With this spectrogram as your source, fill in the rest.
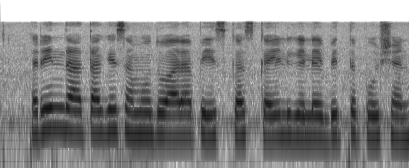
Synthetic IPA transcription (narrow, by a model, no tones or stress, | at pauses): ɾɪnd̪aːt̪akesəmud̪ʋaːɾapeːskəskəilɡeːlebɪt̪ːəpuʃən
